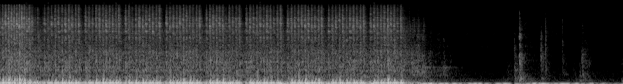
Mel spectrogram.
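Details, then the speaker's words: Corvair flat-six with single exhaust at idle: a light, even tick about twice a second heard on the right side. It is unclear whether it is an exhaust tick or a lifter tick. "I have to be careful because I hear the tick on the right side and I feel like, oh, it's got to be the right cylinder bank."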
